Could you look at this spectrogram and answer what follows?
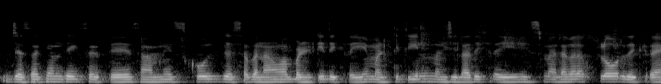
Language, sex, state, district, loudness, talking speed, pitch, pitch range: Hindi, male, Telangana, Nalgonda, -27 LUFS, 235 wpm, 115 Hz, 115-120 Hz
